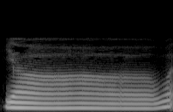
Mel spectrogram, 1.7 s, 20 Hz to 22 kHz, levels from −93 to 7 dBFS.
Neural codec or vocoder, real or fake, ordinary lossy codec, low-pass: none; real; MP3, 24 kbps; 5.4 kHz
